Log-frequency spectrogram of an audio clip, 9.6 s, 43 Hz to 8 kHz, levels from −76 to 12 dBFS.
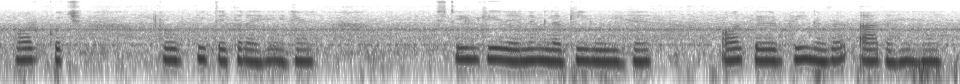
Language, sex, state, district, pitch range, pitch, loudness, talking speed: Hindi, female, Madhya Pradesh, Bhopal, 180-205 Hz, 185 Hz, -16 LUFS, 125 wpm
